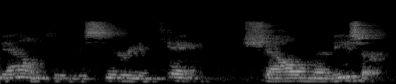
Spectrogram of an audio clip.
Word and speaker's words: Shalmaneser: It's called the Black Obelisk of Shalmaneser III. Did I say that right, Mitch? Shalmaneser? – I usually pronounce it Shalmaneser. – Shalmaneser, okay. I will take your advice.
